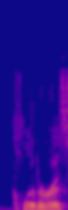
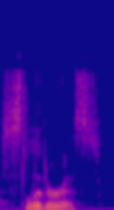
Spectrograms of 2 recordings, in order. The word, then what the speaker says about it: clitoris: Just like city is just the pronunciation, just like you say clitoris and not Slitorus.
